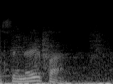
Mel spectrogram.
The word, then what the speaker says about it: senepa: Oh, senepa. I've been corrected. It's senepa. It's spelled the same.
